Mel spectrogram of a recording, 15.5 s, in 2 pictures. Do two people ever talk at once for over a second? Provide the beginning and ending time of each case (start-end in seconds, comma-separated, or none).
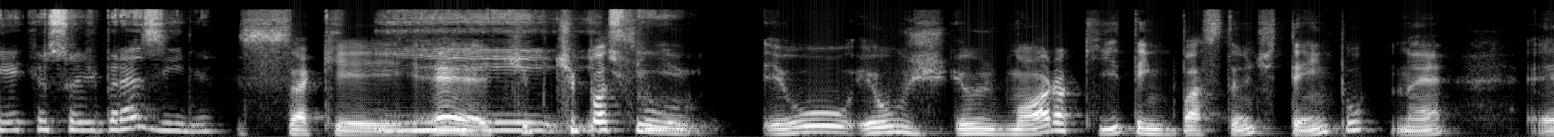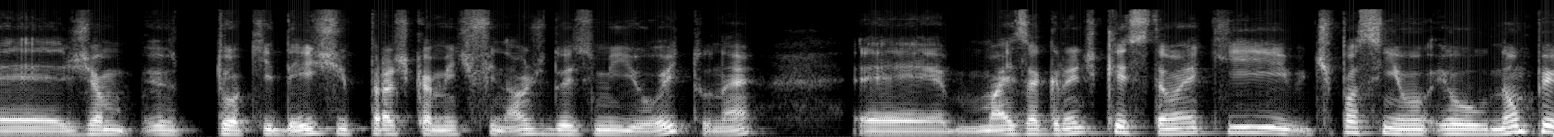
1.8-3.5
